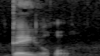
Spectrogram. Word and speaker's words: Daigle: Let me actually pronounce my last name. Daigle. Like bagel, but with a D.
